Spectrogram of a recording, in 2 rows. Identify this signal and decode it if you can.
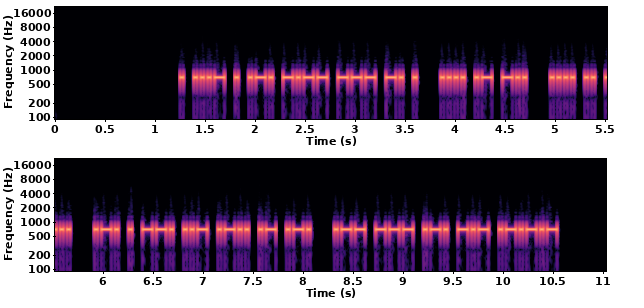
Morse code, heard as a keyed tone, about 36 wpm, 700 Hz. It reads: EVERYONE HAD HIS REGULAR WORK.
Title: Sentences from Top 1000 Words - Review Part 6 - 35wpm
